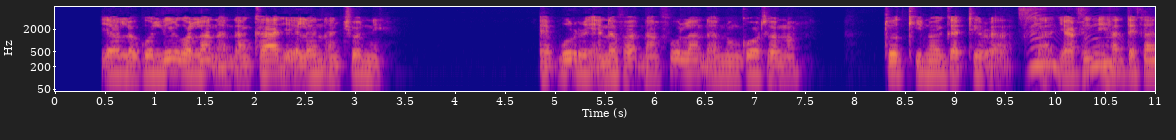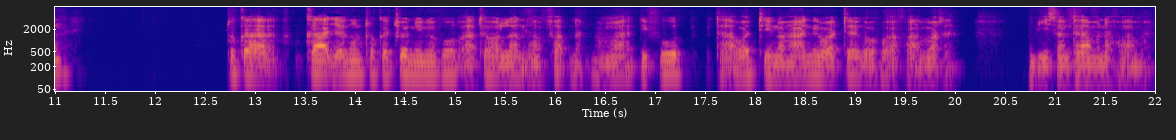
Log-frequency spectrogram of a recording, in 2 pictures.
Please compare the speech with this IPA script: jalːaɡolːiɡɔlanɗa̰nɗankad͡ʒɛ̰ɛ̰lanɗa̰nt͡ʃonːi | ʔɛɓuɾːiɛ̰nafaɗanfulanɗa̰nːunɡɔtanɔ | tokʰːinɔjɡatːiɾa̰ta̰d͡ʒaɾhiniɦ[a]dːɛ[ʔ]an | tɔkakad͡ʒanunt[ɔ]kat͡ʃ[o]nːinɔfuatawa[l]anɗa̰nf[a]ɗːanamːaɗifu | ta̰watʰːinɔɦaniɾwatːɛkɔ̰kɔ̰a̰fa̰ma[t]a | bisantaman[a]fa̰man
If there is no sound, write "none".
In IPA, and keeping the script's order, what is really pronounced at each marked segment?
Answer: a, k, ɔ, o, l, a, t, a

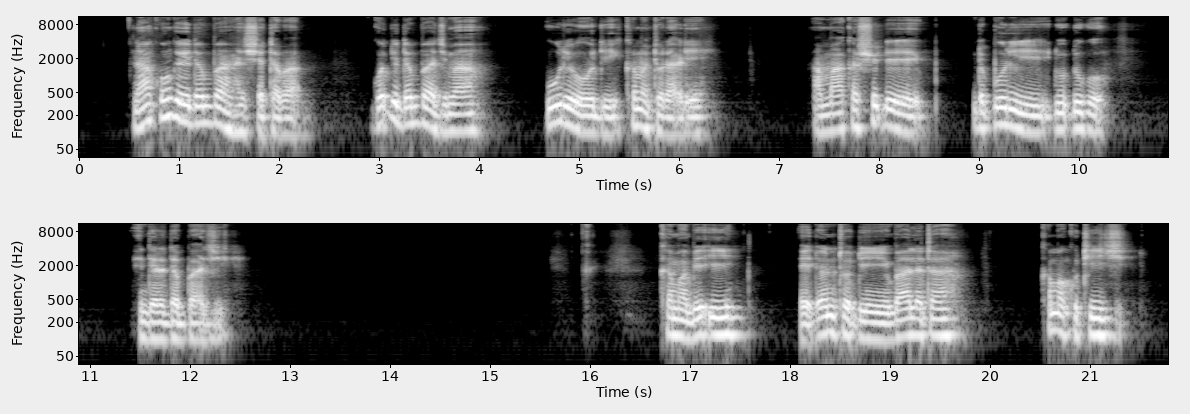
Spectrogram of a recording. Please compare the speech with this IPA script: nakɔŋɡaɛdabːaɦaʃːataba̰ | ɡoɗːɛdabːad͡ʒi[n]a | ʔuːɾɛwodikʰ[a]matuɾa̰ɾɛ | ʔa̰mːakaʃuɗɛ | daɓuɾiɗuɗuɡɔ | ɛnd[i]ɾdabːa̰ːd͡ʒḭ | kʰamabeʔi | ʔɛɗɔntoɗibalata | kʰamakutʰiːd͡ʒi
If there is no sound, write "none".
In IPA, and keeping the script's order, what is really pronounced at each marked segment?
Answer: m, a, ɛ

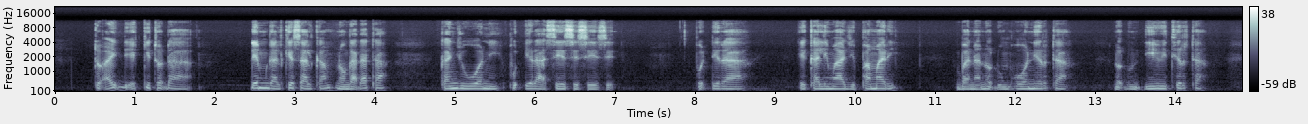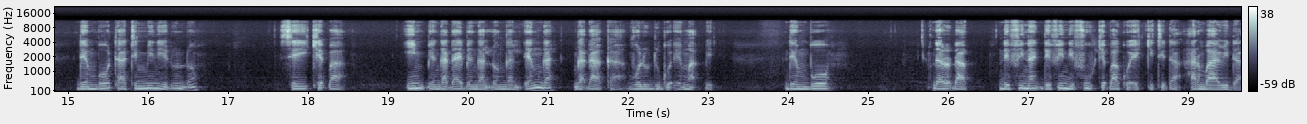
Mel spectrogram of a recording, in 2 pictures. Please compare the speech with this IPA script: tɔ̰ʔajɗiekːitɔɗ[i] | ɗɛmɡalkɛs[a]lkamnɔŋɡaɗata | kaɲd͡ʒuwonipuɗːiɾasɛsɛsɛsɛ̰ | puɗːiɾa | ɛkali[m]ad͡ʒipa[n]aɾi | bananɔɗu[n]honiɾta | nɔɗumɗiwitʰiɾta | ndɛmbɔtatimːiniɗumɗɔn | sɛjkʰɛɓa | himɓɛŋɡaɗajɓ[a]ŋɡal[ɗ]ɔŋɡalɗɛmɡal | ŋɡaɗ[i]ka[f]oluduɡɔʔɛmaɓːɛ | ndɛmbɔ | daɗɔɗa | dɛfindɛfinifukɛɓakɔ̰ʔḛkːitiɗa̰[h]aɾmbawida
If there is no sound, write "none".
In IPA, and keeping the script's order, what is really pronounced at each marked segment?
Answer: a, a, m, m, m, ɛ, ɗ, a, v, h

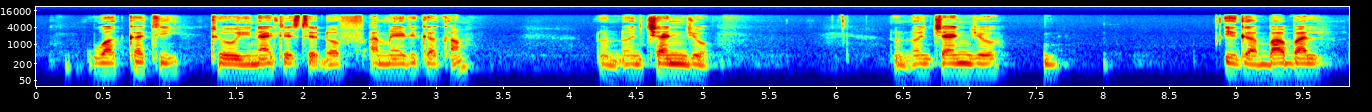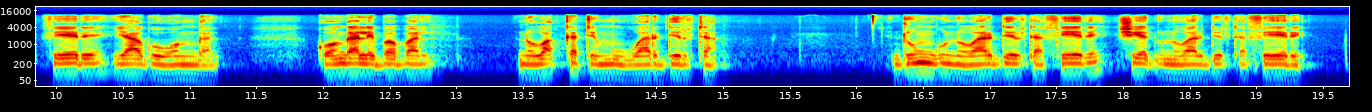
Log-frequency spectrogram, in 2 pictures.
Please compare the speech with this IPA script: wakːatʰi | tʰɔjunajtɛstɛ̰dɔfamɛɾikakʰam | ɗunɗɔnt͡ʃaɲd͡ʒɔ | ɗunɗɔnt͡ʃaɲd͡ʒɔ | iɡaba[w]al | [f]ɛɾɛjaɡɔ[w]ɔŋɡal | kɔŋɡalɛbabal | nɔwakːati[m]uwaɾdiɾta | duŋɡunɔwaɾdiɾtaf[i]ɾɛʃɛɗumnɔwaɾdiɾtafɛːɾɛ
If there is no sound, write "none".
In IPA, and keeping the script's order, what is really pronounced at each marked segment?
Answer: b, f, w, m, ɛ

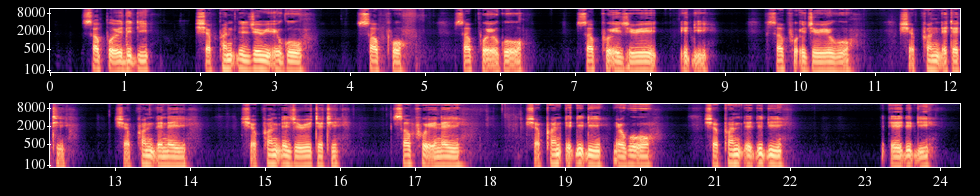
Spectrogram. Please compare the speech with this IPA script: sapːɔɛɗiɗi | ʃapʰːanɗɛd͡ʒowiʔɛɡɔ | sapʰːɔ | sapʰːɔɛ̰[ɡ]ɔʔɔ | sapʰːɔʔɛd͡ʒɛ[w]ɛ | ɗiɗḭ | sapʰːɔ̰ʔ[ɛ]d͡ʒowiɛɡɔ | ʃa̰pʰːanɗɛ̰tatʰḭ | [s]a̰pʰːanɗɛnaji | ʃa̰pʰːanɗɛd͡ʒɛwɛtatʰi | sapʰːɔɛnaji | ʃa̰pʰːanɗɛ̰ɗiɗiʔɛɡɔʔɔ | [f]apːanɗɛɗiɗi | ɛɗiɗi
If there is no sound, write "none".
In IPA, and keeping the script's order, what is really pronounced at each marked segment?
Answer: ɡ, w, ɛ, ʃ, ʃ

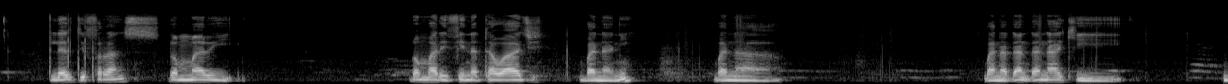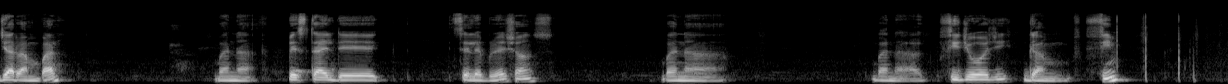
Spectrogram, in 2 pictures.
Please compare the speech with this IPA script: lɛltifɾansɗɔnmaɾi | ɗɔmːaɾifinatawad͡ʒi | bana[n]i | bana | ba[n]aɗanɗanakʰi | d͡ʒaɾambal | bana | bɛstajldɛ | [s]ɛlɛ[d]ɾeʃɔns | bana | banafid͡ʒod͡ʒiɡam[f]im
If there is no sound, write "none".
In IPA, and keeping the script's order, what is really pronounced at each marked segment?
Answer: n, n, s, b, f

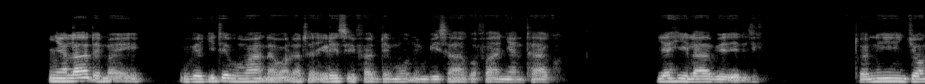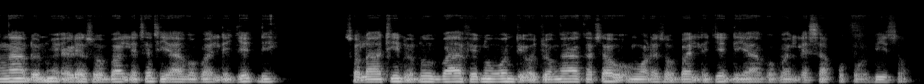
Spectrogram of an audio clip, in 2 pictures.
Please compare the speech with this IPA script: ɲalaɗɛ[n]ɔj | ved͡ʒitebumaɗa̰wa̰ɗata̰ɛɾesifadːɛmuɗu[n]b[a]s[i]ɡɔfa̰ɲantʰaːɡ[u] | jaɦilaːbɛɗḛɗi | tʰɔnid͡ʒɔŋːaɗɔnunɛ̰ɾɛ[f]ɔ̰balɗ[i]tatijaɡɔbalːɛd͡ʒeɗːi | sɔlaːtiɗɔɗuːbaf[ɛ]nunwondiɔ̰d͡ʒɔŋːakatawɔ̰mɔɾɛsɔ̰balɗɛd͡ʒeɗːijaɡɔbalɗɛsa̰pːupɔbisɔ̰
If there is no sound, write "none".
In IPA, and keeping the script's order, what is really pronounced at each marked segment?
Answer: n, m, i, a, ɔ, s, ɛ, ɛ

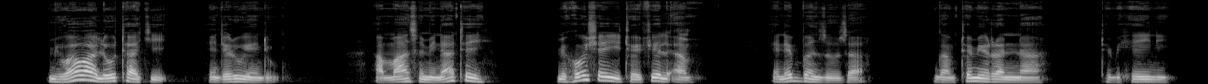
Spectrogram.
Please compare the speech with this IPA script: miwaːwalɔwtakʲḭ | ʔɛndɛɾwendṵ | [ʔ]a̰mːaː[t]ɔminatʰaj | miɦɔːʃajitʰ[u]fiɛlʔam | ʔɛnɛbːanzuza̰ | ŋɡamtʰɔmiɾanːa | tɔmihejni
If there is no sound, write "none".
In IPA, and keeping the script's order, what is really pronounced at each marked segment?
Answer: ʔ, s, ɔ

